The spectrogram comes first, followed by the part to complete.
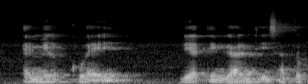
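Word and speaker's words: Émile Coué: pemilik kue satu tengah dia orang Perancis cara membacanya God ini Emil Hai itu cara bacanya dalam bahasa Perancis Emil kue ini dia tinggal di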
